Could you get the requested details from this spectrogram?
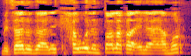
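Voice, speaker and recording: A man's voice: high-pitched, steady tone, racing. A man teaching a grammar lesson, asking the class questions and repeating the answers to them. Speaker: teacher explaining grammar verses.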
